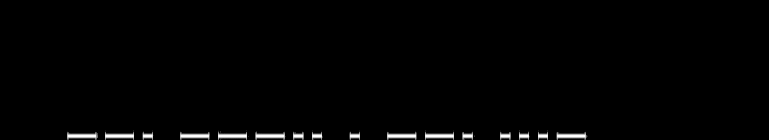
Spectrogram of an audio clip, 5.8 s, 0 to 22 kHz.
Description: Morse code, heard as a keyed tone, about 17 wpm, 700 Hz. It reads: G8EGV
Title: DXCC-100 Call Signs - 5 Characters - Repeated 2x - 17wpm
